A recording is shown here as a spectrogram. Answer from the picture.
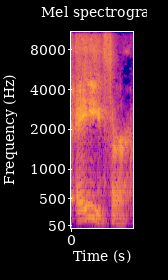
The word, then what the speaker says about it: aether: Well, right, it's better than the ether, except you know, or the aether. – Well, that's the A is silent.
